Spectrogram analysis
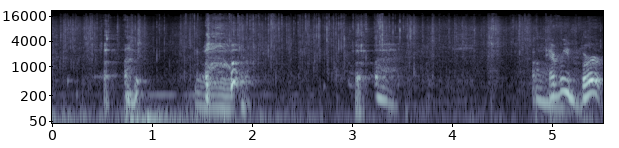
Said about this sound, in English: Every burp brings up older shit. This burp brought up straight from the barrel. Mm-hmm. That's what it is. It's the whiskey burping up. It went away and it came back.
